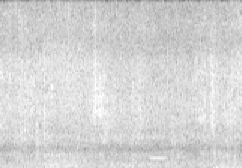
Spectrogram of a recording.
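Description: Quiet room tone in a hall between speakers: a faint steady background hiss and low hum, with a brief faint tone about a second and a half in.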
